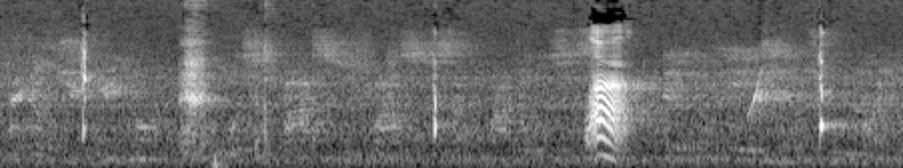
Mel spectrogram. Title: Baby hiccups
